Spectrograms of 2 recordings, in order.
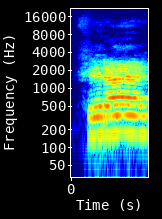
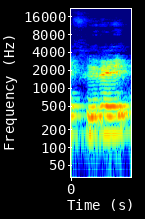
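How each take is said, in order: First: ਫਿਰੈ ending in open ai, like 'ae' in cat. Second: ਫਿਰੇ ending in a narrow long e, as 'ay'; close e ending. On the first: Teacher spelling the word with dulawan, ਫਿਰੈ with open ai. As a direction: open the last vowel of ਫਿਰੈ wide. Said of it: "ਰਾਰੇ ਨੂੰ ਦੁਲਾਵਾ ਰੈ". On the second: Teacher showing how congregations say it, ਫਿਰੇ with close e. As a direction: close the final vowel of ਫਿਰੇ. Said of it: "ਜੋ ਕਿ ਗਲਤ ਉਚਾਰਨ ਹੈ". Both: Shown as a demonstration.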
